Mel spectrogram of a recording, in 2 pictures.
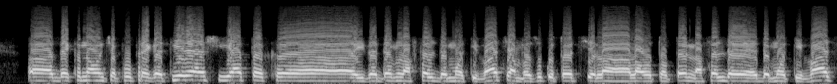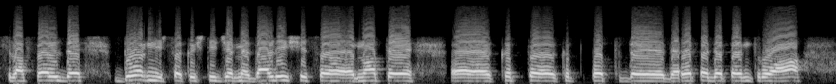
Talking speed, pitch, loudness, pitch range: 160 wpm, 170 Hz, -13 LUFS, 160-180 Hz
